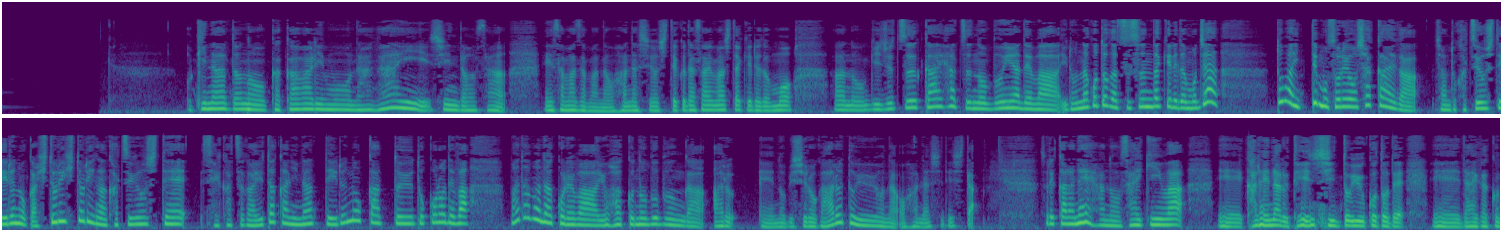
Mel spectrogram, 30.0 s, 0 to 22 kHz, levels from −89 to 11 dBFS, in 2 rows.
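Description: Speech, with a watery, swirly texture throughout, likely MP3 compression at a low bitrate around 48 kbps; a spectrogram shows flickering holes. Pre-echo appears at 27.42 s (26 ms) and 29.58 s (22 ms): hiss about 11 to 12 dB up smears ahead of each attack, visible as a noise smudge before the onset, since the codec kept long blocks.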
